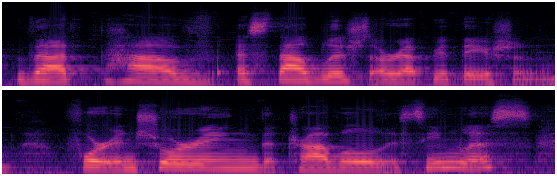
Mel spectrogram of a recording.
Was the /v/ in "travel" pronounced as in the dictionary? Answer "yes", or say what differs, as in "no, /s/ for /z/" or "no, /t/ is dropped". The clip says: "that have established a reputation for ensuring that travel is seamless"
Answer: yes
